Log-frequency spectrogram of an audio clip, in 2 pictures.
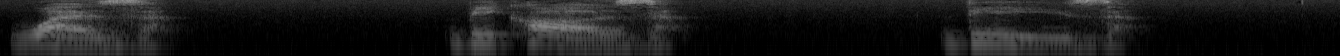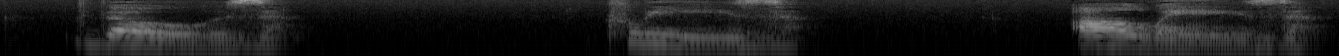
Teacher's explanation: very common words that we use all the time that are spelled with an S and pronounced with the Z sound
